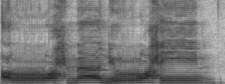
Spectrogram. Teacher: satu kali getaran untuk ro ya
